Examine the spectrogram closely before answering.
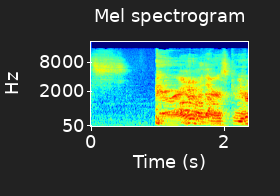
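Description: Several young men laugh loudly together.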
